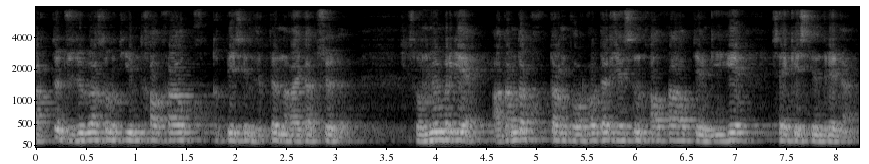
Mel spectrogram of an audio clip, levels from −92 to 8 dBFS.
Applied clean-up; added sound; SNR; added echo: none; none; none; reverberation time 0.6 s.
